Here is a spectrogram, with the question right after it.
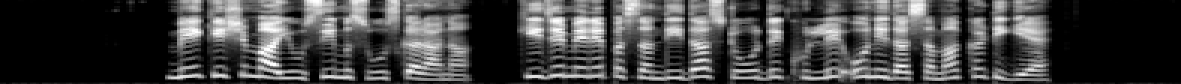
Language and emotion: Dogri, sad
